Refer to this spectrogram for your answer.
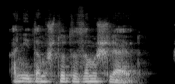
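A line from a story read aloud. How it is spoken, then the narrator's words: Whisper. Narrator (Russian): шепнул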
